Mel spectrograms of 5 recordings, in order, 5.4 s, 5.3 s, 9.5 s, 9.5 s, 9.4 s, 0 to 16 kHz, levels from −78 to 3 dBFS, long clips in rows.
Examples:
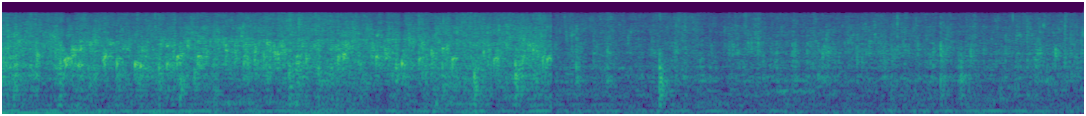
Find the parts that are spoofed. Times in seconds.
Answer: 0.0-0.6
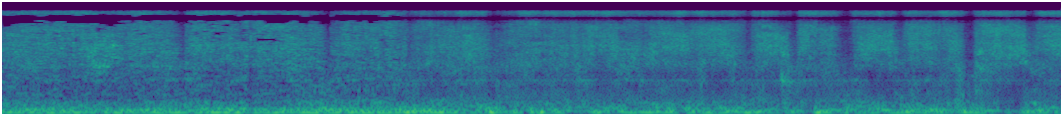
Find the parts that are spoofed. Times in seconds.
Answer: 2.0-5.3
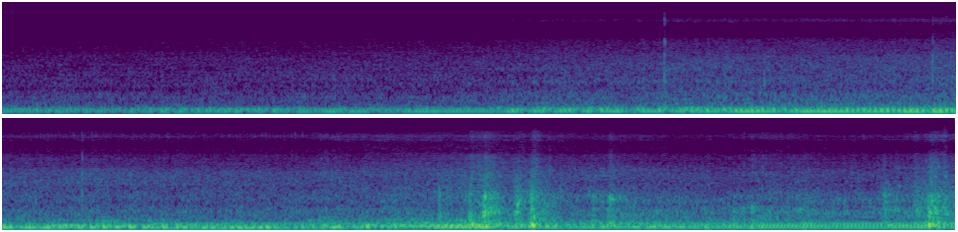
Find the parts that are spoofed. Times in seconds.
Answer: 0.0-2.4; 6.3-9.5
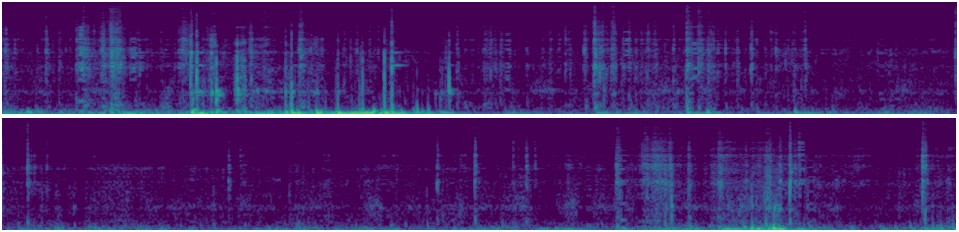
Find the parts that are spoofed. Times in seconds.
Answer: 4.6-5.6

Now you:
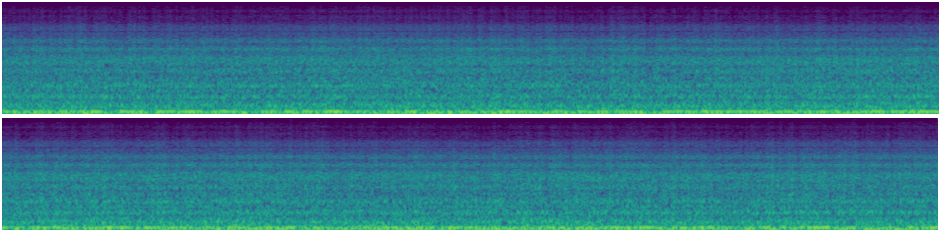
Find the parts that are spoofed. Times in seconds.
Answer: none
